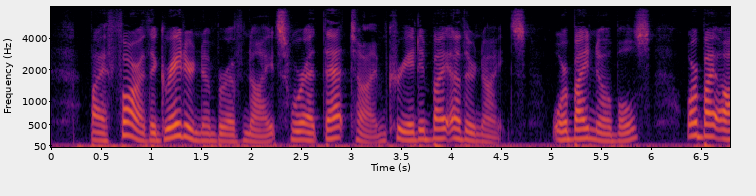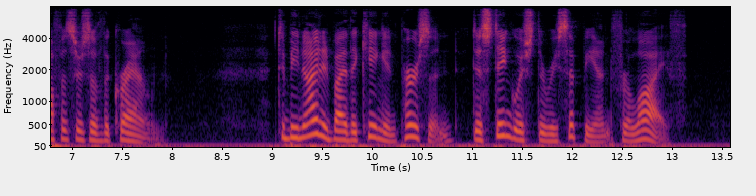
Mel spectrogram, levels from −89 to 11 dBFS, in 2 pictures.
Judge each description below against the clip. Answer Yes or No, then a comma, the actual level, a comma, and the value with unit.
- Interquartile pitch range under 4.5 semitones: No, average, 5.3 semitones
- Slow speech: No, average, 165 wpm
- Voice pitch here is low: No, medium, 175 Hz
